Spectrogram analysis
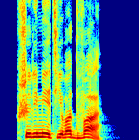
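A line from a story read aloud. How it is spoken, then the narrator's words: Desperate, proud shout. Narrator (Russian): отчаянно и гордо крикнула жена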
